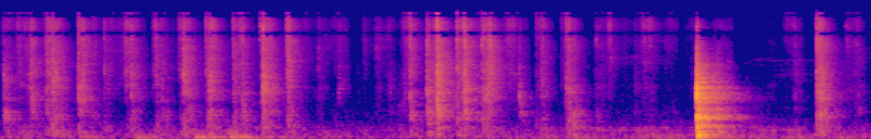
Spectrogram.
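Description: A deck of tarot cards being shuffled by hand: a quick run of crisp card flicks, pausing for about a second and then starting again, followed by a single loud slap about seven seconds in.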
